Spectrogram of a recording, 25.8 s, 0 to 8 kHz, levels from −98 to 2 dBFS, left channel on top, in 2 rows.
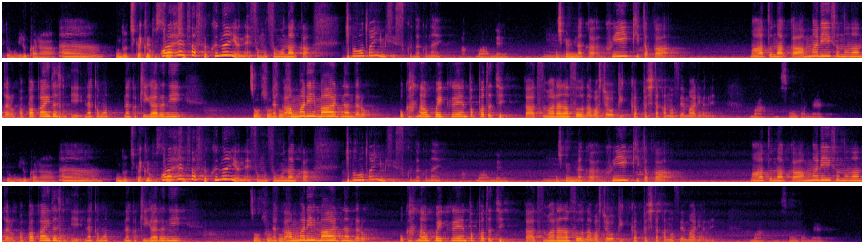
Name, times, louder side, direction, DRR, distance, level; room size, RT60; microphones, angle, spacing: voice 1, 0.0-0.8 1.7-2.6 7.1-7.6 8.3-8.7 16.6-17.4 24.1-25.2, left 2 dB, 50° left, 11 dB, 0.9 m, -32 dB
voice 2, 0.9-1.5 2.4-4.9 5.3-6.6 8.1-10.0 11.2-15.6 17.0-18.4 19.0-20.5 20.8-23.6, left 2 dB, 20° left, 8 dB, 1.5 m, -28 dB
sound 1, 5.1-24.9, right 1 dB, 90° right, 4.5 m, -45 dB
25.0 x 16.0 x 9.6 m, 0.87 s
head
